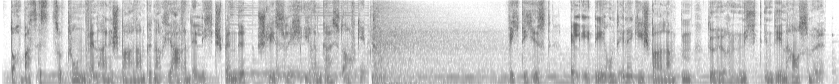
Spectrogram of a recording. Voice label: Documentary Narrations General public, German voice-over, Explanatory and Captivating; Light recycling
